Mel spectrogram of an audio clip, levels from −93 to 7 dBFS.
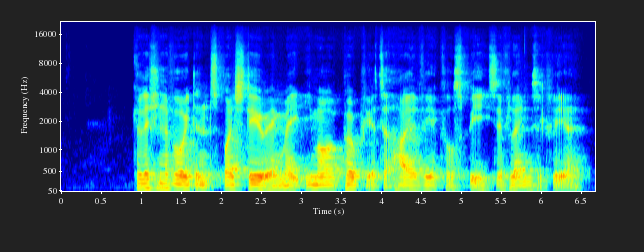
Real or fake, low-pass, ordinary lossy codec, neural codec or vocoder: fake; 19.8 kHz; none; codec, 44.1 kHz, 7.8 kbps, Pupu-Codec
